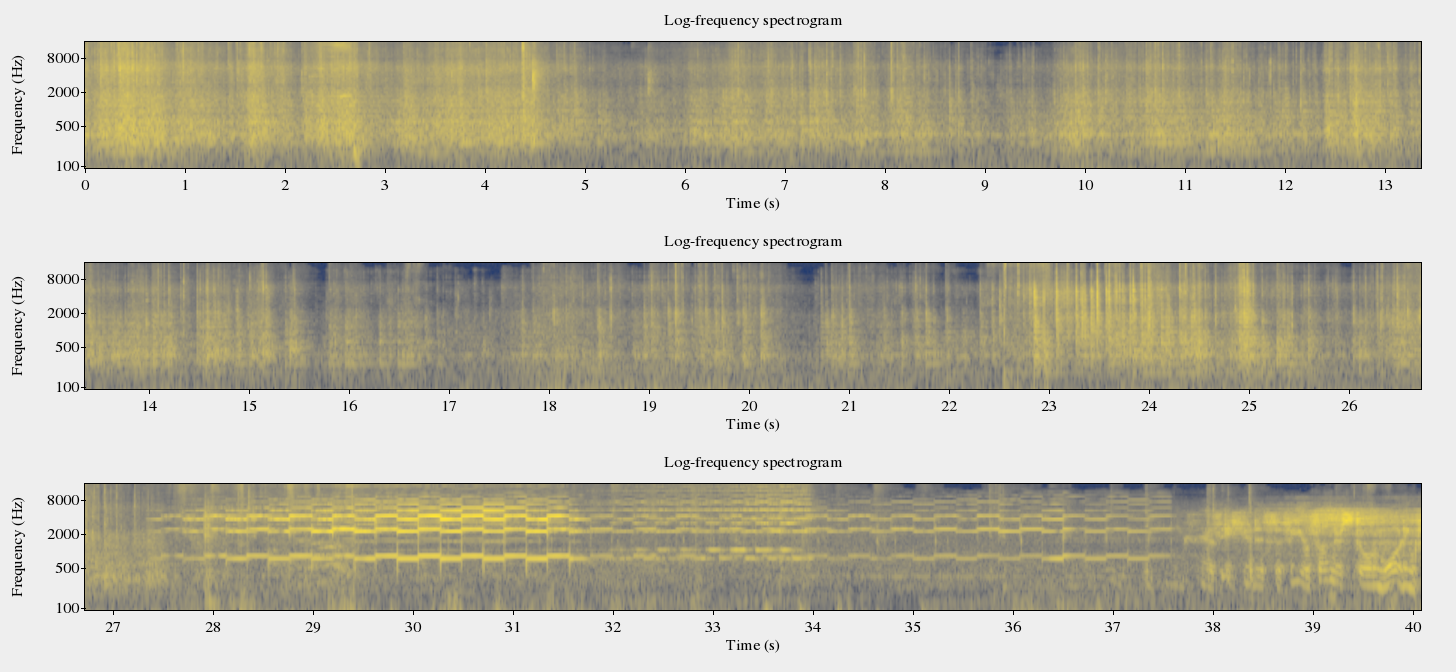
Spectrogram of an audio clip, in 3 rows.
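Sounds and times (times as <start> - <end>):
rain on hard surfaces: 0.0 - 2.4.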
